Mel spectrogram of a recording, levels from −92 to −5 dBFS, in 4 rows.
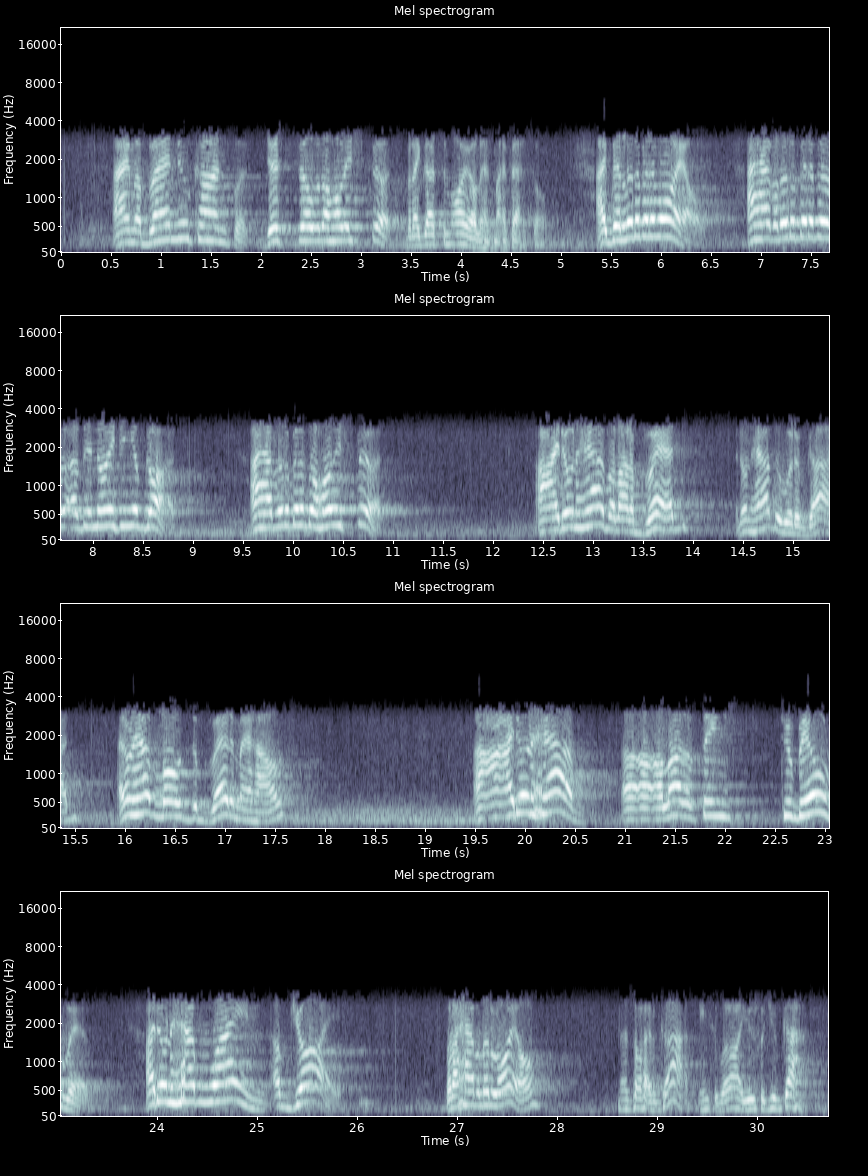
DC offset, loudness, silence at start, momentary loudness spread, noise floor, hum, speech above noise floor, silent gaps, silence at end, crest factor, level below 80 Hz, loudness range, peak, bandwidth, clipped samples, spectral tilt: under 0.1%; -14 LUFS; 0.5 s; 19 LU; -43 dBFS; none; 30 dB; none; 0.05 s; 14 dB; -60 dBFS; 4 LU; 0 dBFS; 3.5 kHz; under 0.1%; -11 dB/octave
